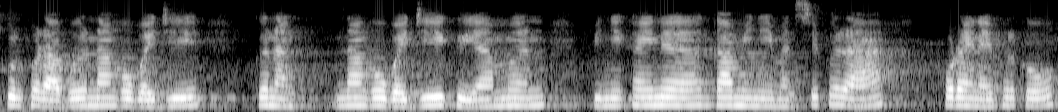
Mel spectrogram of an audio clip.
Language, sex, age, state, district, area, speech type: Bodo, female, 18-30, Assam, Baksa, rural, spontaneous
